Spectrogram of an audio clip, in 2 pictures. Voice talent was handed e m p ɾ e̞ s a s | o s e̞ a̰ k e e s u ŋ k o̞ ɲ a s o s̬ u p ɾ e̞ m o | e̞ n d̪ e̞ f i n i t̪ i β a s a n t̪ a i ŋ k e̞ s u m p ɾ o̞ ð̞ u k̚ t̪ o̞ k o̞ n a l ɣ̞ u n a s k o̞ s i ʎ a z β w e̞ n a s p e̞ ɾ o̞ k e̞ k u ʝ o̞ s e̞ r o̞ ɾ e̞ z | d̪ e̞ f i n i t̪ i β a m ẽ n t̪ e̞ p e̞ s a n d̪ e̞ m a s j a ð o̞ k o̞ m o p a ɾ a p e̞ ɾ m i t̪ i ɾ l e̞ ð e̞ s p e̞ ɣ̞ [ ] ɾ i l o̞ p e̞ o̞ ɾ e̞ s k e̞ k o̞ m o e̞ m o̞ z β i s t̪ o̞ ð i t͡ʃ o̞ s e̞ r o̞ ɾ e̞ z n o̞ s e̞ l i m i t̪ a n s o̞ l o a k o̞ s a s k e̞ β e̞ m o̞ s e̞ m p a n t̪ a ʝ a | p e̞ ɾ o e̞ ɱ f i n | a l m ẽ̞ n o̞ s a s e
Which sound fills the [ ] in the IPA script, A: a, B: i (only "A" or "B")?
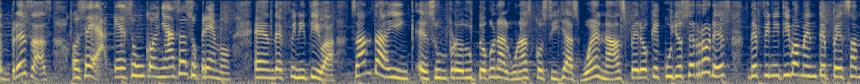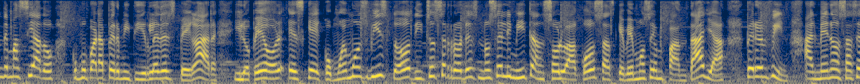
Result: A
